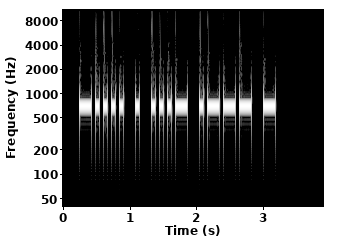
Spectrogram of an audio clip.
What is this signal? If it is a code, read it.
Morse code, heard as a keyed tone, about 20 wpm, 700 Hz. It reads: 6EVJT
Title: Five Challenging Letter-Number Combinations 20wpm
